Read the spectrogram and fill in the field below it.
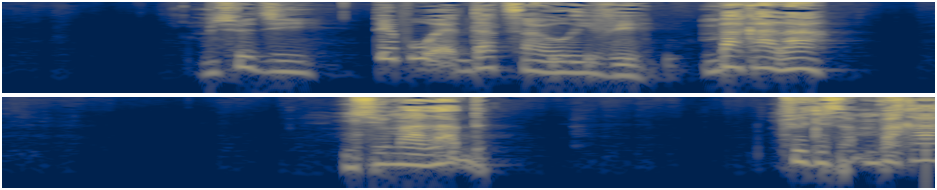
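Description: A middle-aged man speaks with animation over a microphone headset, in bursts with pauses.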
